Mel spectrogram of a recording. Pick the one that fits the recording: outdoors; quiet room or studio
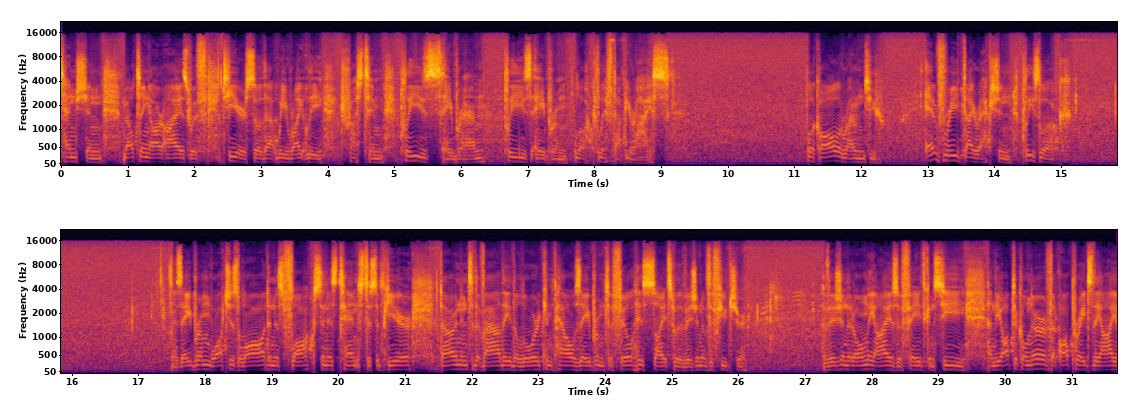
outdoors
